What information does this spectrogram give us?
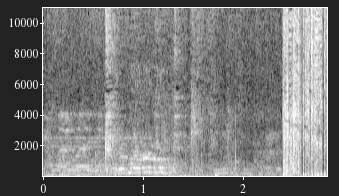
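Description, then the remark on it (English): Muffled voices and background noise give way to a sudden loud explosive blast near the end, a broad rumbling boom that stays harsh and noisy afterward, from a videotaped explosion set off by a pledge during hell week. “So, bro, roll of quarters, explosives, go over there, blow up that, and then videotape it, show it to the brothers.”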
